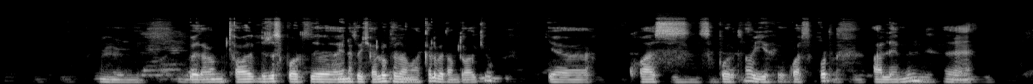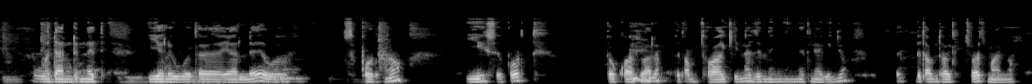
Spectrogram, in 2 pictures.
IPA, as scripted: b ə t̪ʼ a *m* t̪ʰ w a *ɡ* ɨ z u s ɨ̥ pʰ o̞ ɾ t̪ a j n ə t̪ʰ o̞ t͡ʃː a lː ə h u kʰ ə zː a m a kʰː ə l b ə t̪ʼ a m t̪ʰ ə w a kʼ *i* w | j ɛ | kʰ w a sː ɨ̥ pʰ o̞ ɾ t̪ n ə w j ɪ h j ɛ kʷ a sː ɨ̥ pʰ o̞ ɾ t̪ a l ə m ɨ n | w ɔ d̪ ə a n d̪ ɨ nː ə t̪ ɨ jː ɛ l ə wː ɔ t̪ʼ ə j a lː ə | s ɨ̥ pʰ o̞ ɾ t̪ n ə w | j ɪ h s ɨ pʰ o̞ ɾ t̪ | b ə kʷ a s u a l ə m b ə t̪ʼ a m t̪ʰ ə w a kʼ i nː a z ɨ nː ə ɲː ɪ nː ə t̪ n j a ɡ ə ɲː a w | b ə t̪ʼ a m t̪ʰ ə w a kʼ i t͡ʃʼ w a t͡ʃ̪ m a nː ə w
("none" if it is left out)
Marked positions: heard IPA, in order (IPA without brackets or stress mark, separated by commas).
m, b, i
